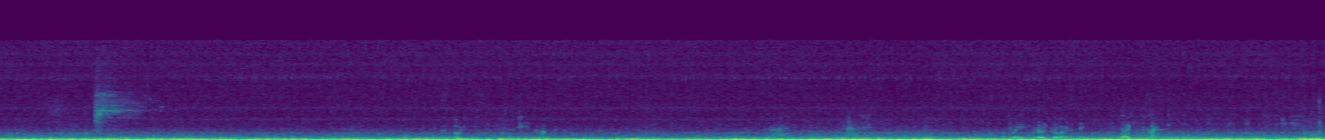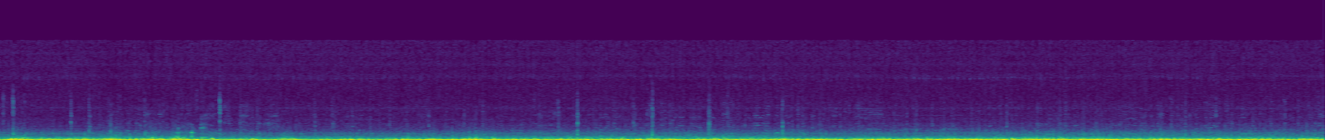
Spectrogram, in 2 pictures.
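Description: Wind rumbles against a moving car.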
